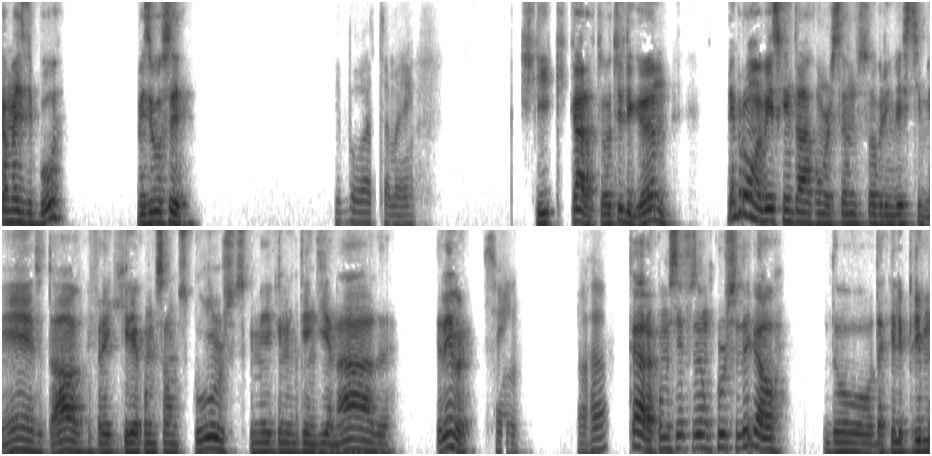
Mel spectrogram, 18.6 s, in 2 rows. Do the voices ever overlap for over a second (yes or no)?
no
